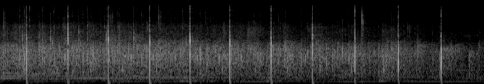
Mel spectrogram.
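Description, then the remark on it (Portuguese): A church audience applauds the Lord in a dense, steady wash of clapping, with sharp, evenly spaced claps standing out about twice per second, for around five seconds with no talking. “aplauda ao Senhor que ele merece, ele é bom, ele é fiel.”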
